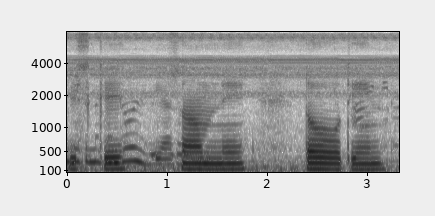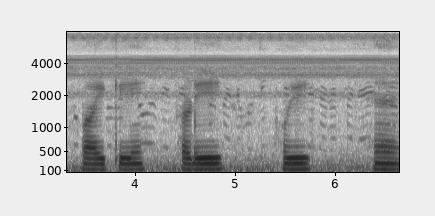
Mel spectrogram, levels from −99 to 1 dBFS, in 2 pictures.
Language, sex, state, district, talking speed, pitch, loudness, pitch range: Hindi, male, Haryana, Rohtak, 70 wpm, 120 Hz, -18 LUFS, 115-120 Hz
